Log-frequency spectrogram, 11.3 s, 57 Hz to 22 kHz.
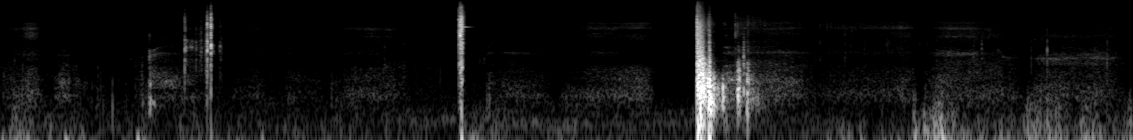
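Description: A 10mm Winchester USA Ready round fired at a row of milk jugs: a few sharp, loud gunshot cracks stand out against quiet outdoor background, the last followed by a brief rattling tail.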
